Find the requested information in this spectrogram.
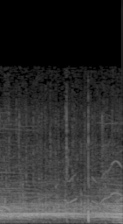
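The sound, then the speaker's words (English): A large crowd at a packed presidential rally in West Virginia cheers and applauds for the president as he introduces Carol Miller, in a steady, loud wash of noise, with overlapping voices and shouts rising through the din for the whole stretch. “He, you know, came from multiple rallies, flew in on Air Force One, and it's packed and they're cheering for him and he introduces her.”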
